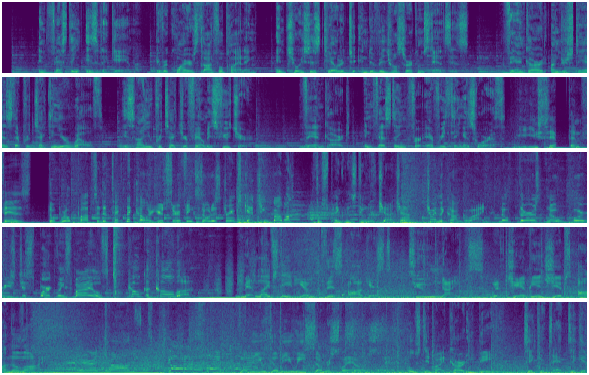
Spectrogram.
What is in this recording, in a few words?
Commericial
